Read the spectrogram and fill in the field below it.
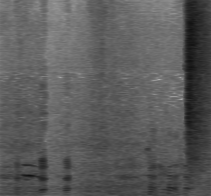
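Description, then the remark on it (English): A big truck rumbles loudly past, a steady heavy roar filling the street, ending in a sharp hiss of air brakes. Faint voices may sit beneath the engine noise. “here we go with another nice big truck.”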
